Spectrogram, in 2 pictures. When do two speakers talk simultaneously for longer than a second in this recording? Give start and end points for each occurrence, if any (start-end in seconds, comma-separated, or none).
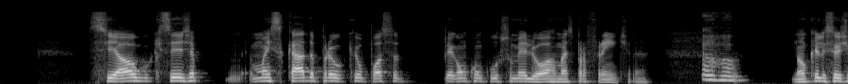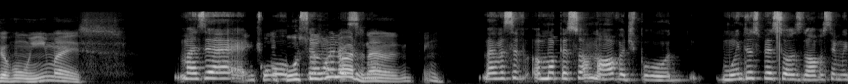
10.8-12.3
